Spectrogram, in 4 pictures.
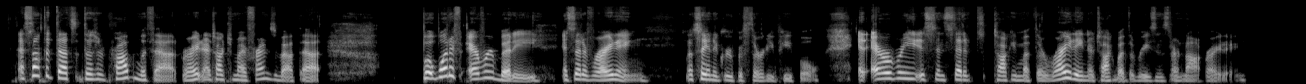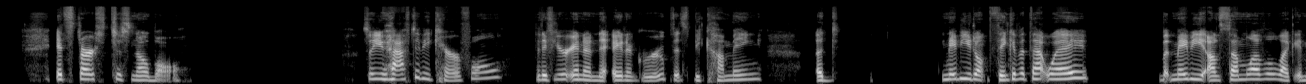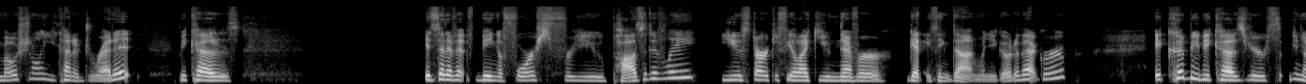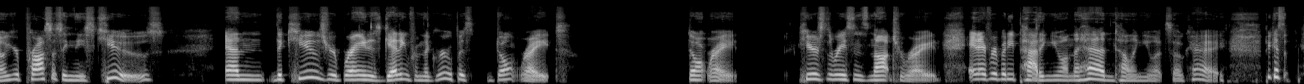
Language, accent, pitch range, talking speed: English, American, 200-255 Hz, 185 wpm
